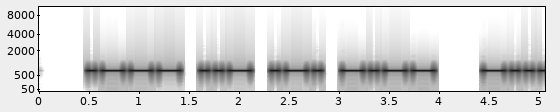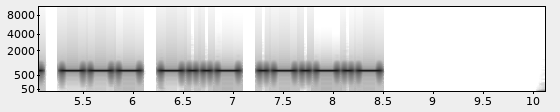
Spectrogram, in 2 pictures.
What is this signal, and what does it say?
Morse code, heard as a keyed tone, about 17 wpm, 700 Hz. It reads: JURY BOX.
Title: Pangram Challenge v2 - 17wpm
